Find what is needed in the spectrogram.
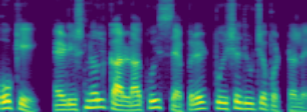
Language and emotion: Goan Konkani, neutral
